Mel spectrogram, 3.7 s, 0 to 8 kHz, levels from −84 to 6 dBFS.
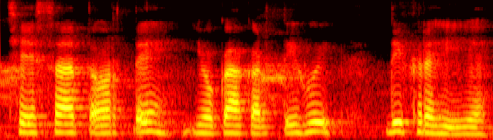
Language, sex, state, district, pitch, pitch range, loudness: Hindi, female, Maharashtra, Mumbai Suburban, 175 Hz, 165-190 Hz, -18 LUFS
